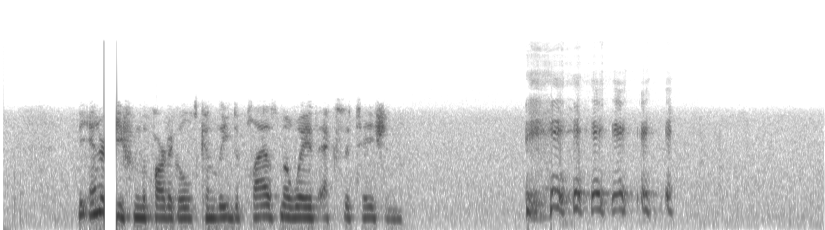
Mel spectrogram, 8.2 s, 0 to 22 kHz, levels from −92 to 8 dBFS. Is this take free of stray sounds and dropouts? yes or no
no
